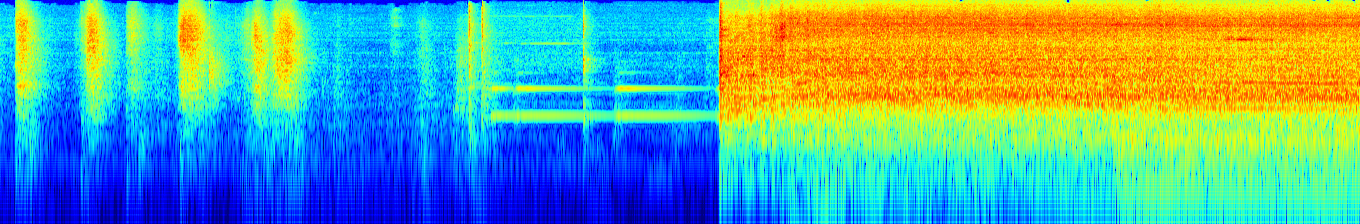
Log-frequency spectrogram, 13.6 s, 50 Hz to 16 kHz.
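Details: 1995 Lincoln Town Car after fan belt tensioner replacement; engine catches at once and settles to a smooth, even idle with no squeal or chirp from the belt area: normal idle.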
